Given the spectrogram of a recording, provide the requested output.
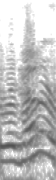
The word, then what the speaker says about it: Ravenna: People from Ravenna call it Ravenna, even though it's spelled Ravenna. Dusty Fairfield, the longtime coach there, still says Ravenna. He said, the funny thing is, he always told us, educated people say Ravenna.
